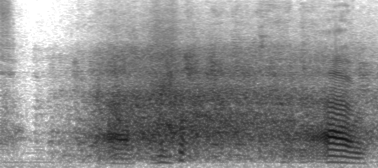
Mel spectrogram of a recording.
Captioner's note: audience laughing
